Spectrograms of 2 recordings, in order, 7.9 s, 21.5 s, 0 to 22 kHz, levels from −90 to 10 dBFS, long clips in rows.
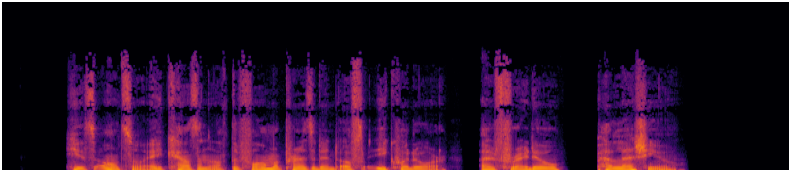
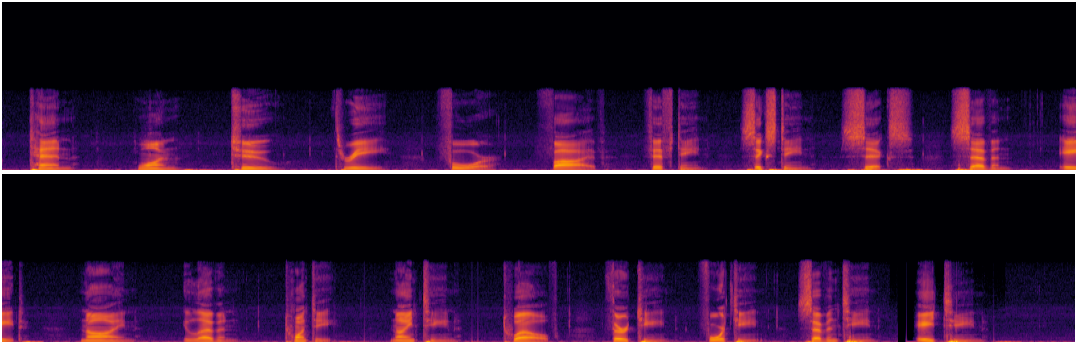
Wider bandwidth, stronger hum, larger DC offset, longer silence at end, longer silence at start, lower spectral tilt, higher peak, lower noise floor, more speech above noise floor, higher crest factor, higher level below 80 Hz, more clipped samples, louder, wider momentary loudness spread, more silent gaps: first, 15.5 kHz vs 11 kHz; neither; second, under 0.1% vs 0.4%; first, 1.05 s vs 0.55 s; first, 0.65 s vs 0.3 s; first, -5.5 dB/octave vs -4 dB/octave; about the same, -2 dBFS vs 0 dBFS; first, under -90 dBFS vs -50 dBFS; first, over 71 dB vs 32 dB; about the same, 18 dB vs 20 dB; second, -52 dBFS vs -26 dBFS; neither; about the same, -20 LUFS vs -20 LUFS; second, 8 LU vs 20 LU; second, none vs 19.69-19.78 s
